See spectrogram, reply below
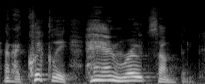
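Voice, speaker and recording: Animated middle-aged male preacher. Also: on the high side, moderate pace. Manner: animated storytelling with acted quotes and shifting loudness. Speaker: missionary preacher. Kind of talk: sermon storytelling.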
